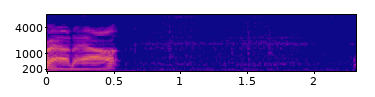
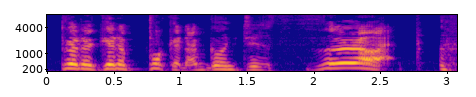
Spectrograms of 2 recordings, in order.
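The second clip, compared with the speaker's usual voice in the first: loud, high mock outburst; hammed-up sick diner demanding help; Mister Creosote; 6 semitones higher, 9 dB louder than usual. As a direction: bellow it, stretching the last words. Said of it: "Mister Creosote says".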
